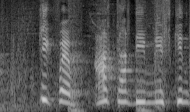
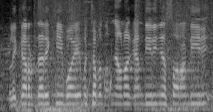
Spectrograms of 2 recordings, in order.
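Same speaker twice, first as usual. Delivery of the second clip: usual speaking voice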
